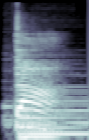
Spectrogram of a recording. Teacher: 大 We need to use the fourth tone, or falling tone, in pronouncing. 大 Start the syllable at a slightly higher than neutral pitch, then go quickly and strongly downwards.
